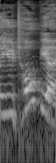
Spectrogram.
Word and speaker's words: Utopia: We don't know how it's meant to be pronounced. It could also be pronounced Utopia, in which case it'd mean no place.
